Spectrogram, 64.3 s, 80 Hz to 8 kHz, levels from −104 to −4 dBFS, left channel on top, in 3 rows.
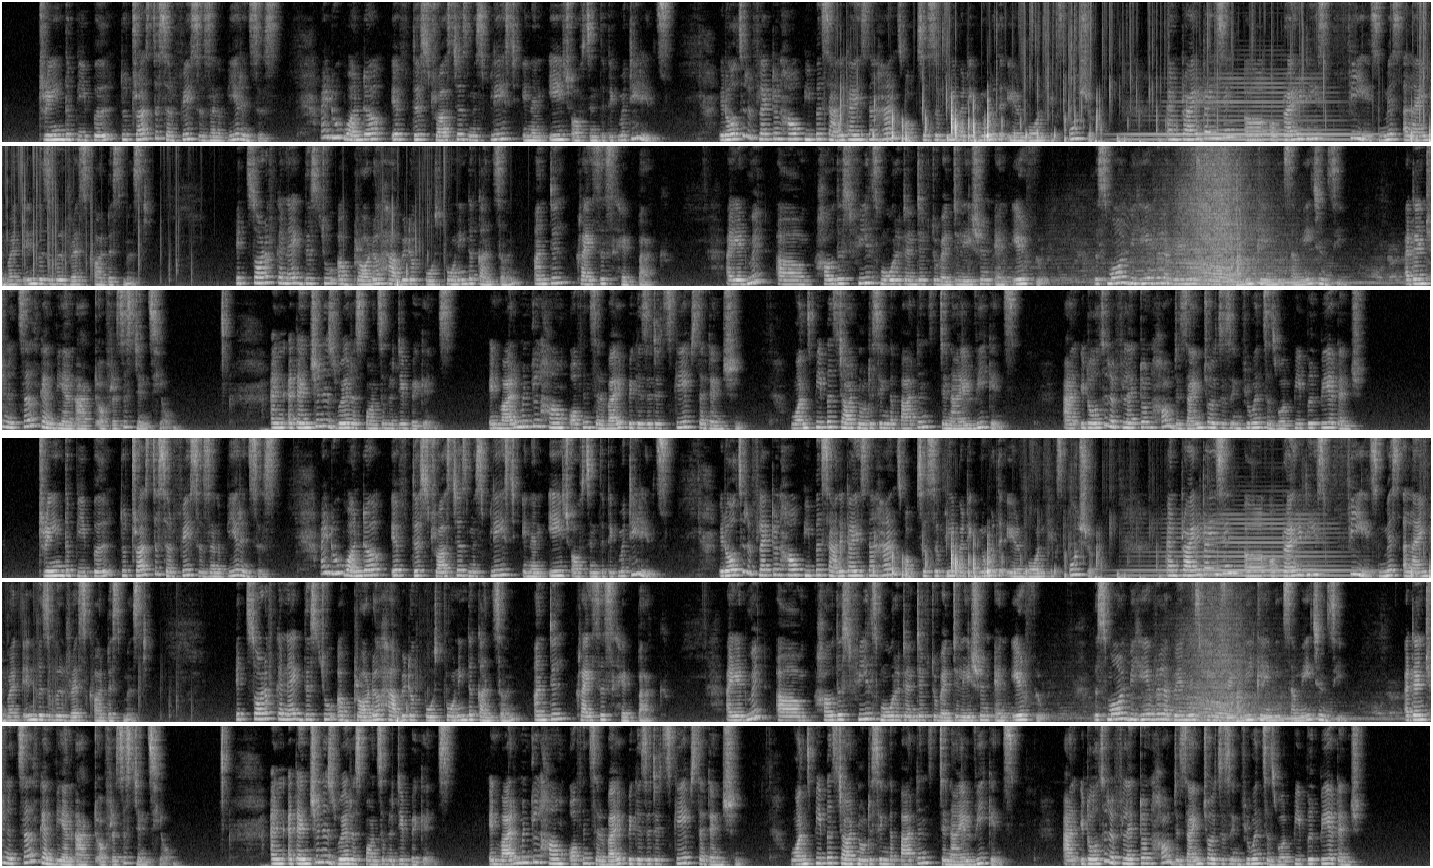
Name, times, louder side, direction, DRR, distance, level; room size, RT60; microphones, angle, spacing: voice 1, 0.6-4.1 4.5-10.0 10.5-15.6 16.0-16.4 17.5-19.9 20.2-23.5 24.9-31.2 32.1-37.1 37.8-41.6 42.5-45.4 46.5-49.6 50.2-54.0 54.7-58.0 58.8-63.2, right 1 dB, 65° right, 3 dB, 1.5 m, -33 dB
sound 1, 12.3-20.3 20.6-23.5 23.8-24.3 24.7-24.8 26.0-26.1 26.5-26.6 27.1-28.3 29.1-29.2, left 4 dB, 85° left, 0.6 m, -34 dB
Wind instrument woodwind instrument, 16.5-20.9, left 1 dB, 10° right, 0.7 m, -41 dB
Motorcycle / Engine, 35.5-35.6 35.8-43.0, left 2 dB, 45° left, 1.0 m, -41 dB
12.0 x 5.7 x 2.4 m, 0.32 s
head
